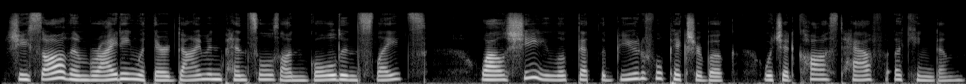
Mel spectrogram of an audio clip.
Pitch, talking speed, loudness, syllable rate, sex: 215 Hz, 155 wpm, -17 LUFS, 4.3 syllables/s, female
